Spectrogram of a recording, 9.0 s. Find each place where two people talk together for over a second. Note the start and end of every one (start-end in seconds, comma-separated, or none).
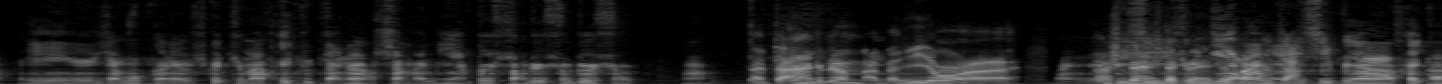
6.9-8.2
